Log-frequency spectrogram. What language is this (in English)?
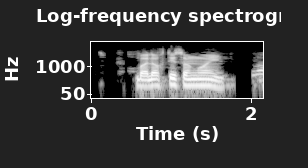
Kalkoti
